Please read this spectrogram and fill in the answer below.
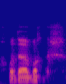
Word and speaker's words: Khudabaksh: Muhammad Khudabaksh, I think that's how you pronounce it. Is that right? Yeah, correct. Yeah.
